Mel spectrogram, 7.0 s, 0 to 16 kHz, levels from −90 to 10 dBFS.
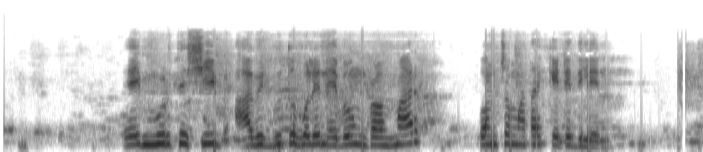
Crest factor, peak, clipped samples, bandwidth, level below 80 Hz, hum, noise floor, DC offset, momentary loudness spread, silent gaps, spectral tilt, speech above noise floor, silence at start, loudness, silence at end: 16 dB; -2 dBFS; under 0.1%; 7.4 kHz; -52 dBFS; none; -48 dBFS; under 0.1%; 9 LU; none; -5.5 dB/octave; 32 dB; 0.05 s; -17 LUFS; 0 s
